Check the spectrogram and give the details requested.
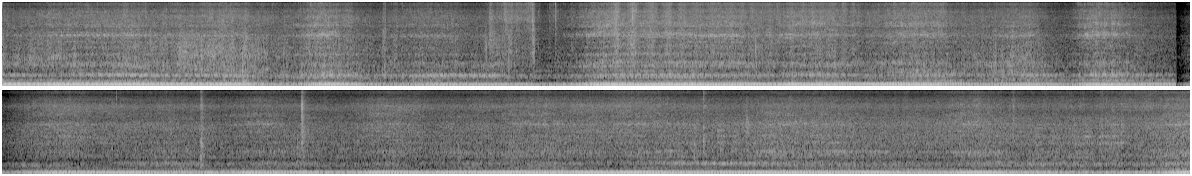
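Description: Off-road Jeep engine running with a deep, loud rumble, the level swelling and easing as the throttle is worked, with a brief drop about fifteen seconds in.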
